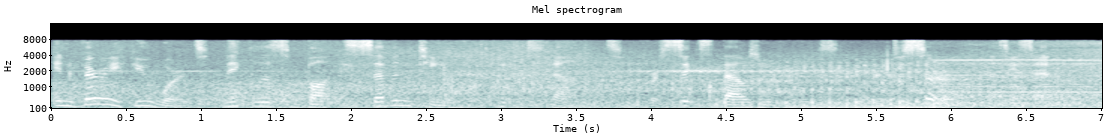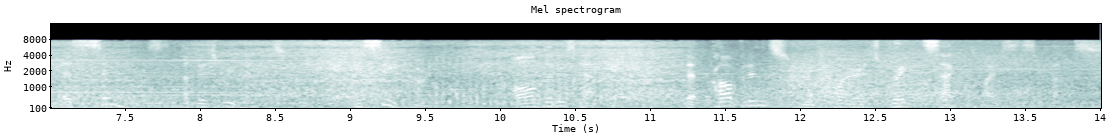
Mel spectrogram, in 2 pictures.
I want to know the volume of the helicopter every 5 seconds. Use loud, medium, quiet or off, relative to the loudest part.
medium, loud, medium.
